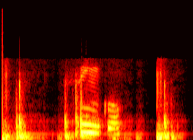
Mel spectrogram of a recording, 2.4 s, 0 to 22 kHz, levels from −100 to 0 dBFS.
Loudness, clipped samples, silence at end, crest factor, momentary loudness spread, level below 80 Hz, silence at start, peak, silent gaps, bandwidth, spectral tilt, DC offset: -20 LUFS; under 0.1%; 0.2 s; 18 dB; 16 LU; -30 dBFS; 0 s; -2 dBFS; none; 3.7 kHz; -9.5 dB/octave; under 0.1%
